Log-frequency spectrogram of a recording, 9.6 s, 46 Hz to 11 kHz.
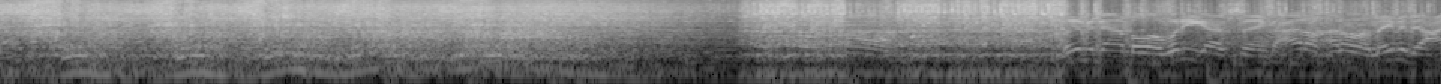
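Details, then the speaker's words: Budget LS-swapped Fox-body Mustang with new long-tube headers and a new harness (earlier NOx sensor harness pinched under the intake): loud, rough V8 idles low, blips up and falls back; idle still too low, cause unconfirmed, owner suspects idle air control valve. "is that's not that bad it's still idling low though it's definitely still I only low"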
